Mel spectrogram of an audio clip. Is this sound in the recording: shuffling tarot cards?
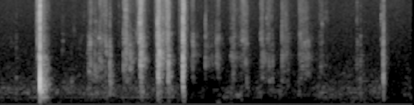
yes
